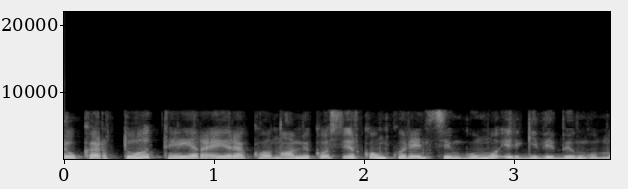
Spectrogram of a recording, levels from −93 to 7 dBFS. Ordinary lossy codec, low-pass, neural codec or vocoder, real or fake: AAC, 48 kbps; 7.2 kHz; none; real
